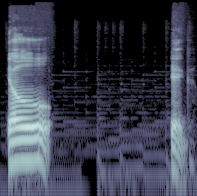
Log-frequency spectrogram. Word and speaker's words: Ezhik: I think Ziki, but it is pronounced Yo Jig.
